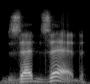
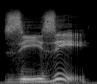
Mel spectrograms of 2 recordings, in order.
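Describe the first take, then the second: First: The letter Z is said the British way. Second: The letter Z is said the American way.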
